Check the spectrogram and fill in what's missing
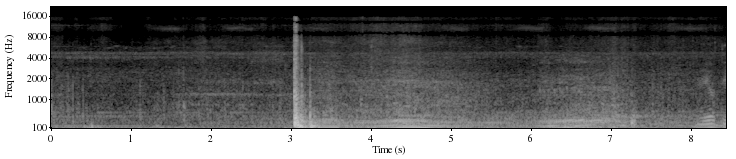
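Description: Car engine revving as the car turns around on a muddy road, a sharp bang or door thump early on, then two swelling rev surges under a low steady rumble, close and fairly loud with some voices nearby.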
